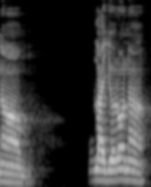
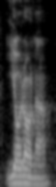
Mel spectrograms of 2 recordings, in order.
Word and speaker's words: Llorona: And La Llorona, pronounce yo like yo-yo, right? Yeah. Double L, so it's the Y sound in English, Llorona.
